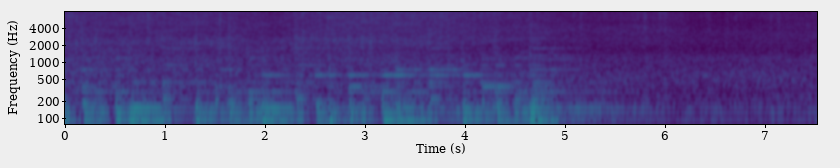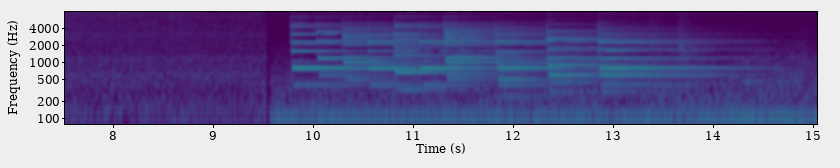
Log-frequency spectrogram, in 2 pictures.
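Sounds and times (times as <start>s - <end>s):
background music: 0.0s - 5.3s, 9.8s - 14.8s
model train running on track: 0.0s - 15.0s.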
